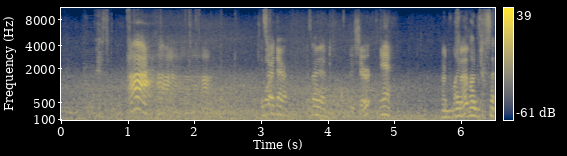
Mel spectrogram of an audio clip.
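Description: A young woman laughs loudly and talks excitedly nearby.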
